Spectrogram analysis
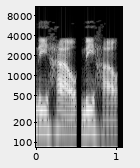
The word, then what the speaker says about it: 你好: Additionally, when two third tones appear consecutively, such as in ni hao, hello, the first syllable is pronounced with the second tone.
